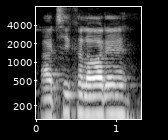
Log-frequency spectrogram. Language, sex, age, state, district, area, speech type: Bodo, male, 45-60, Assam, Baksa, rural, spontaneous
